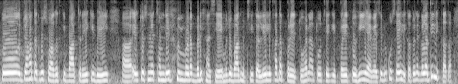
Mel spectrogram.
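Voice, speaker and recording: Scolding Indian woman, mellow voice. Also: on the high side, steady tone, fast talker, few pauses. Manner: scolding, sarcastic, many fillers. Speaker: podcast host. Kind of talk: casual roast commentary.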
